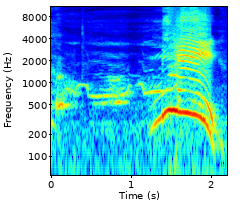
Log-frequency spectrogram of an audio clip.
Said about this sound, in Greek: Έλα, μην κλαις άλλο.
